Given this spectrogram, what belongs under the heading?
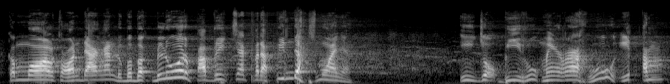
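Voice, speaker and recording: A man's voice: high voice, animated, moderate pace, vocal fry, pushed and bright, slight background noise. A man, preaching a comic sermon to a crowd and acting out husbands and wives in jokey skits. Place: outdoor community stage.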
